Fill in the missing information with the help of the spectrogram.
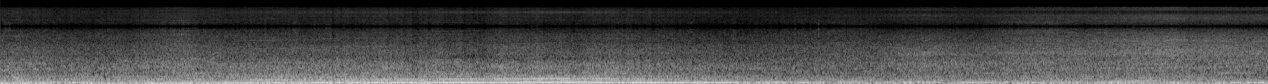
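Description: Traffic at a busy city intersection: engines running as buses and cars cross, under a steady low rumble. One vehicle's engine note rises slowly between about two and seven seconds in.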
